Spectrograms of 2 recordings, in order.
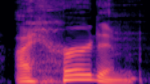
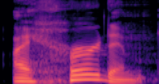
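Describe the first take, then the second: The two takes are said the same way.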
